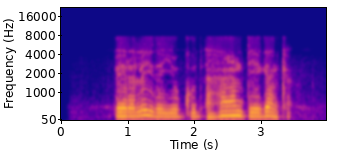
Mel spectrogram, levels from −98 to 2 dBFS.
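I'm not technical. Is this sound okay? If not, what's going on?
No. Throughout, the speech has a breathy, grainy edge and nothing above 7.7 kHz. Unlike plain muffling, the top sounds hissy, likely from Bluetooth LC3 compression.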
